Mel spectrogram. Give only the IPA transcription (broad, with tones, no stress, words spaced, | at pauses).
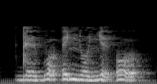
de˨ɪ̯bo̰˦˨ʊ̯ʔḛ˦˨ ɲo˨ʊ̯ɲḛ˦˨ɪ̯ʔo̰˦˨ʊ̯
